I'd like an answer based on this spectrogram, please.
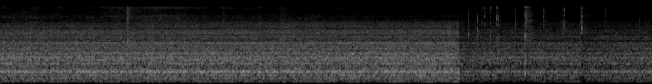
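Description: Pig offal sizzling on a wire mesh grill over charcoal: a steady hiss with a faint hum, then an abrupt cut about four and a half seconds in to a slightly quieter stretch of sharp crackles and pops.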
